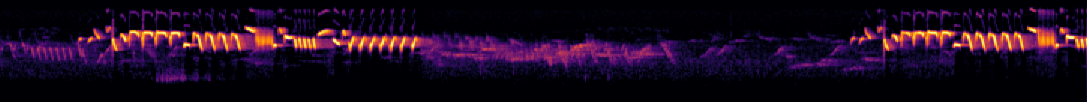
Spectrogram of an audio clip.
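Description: A small bird sings a loud, fast song of rapid trills close by.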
